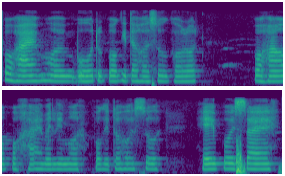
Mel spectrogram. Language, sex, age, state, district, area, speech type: Assamese, female, 30-45, Assam, Sivasagar, rural, spontaneous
